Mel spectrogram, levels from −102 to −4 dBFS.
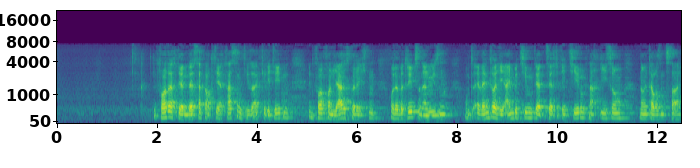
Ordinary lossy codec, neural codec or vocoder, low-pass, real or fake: none; autoencoder, 48 kHz, 32 numbers a frame, DAC-VAE, trained on Japanese speech; 7.2 kHz; fake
